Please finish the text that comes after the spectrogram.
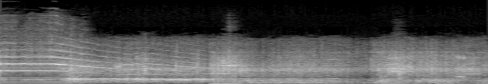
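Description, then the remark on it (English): A car roars through a fence: a steady engine drone with a brief whining tone at first, then rough crunching bursts of impact partway through and again near the end, all loud and dense. “Hang on, I'm going through the fence, right?”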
